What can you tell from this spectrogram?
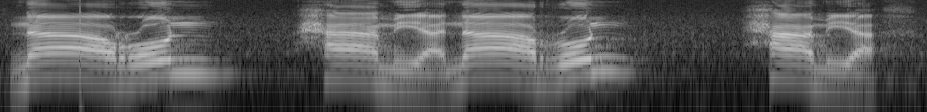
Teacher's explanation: نارون کې تنوین ښکاره او حامیه کې حروف حلقي ښکاره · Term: اظهار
